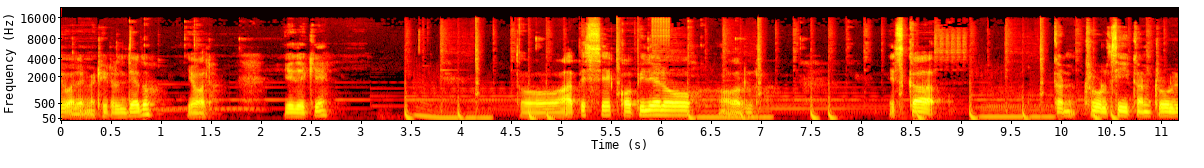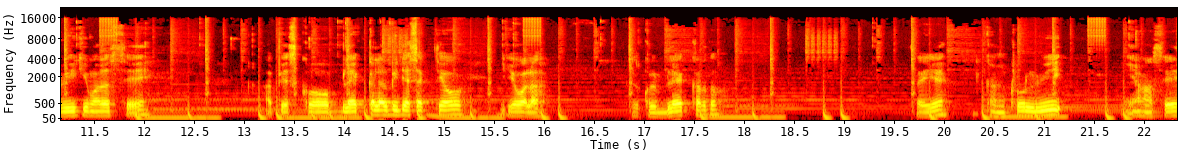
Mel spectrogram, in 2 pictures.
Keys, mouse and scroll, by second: 1.0 click, 2.1 middle click, 5.7 middle click, 6.6 click, 7.1 middle click, 8.2 click, 10.6 ctrl+c, 10.9 ctrl+v, 11.7 click, 13.2 middle click, 14.3 click, 15.9 click, 22.2 click.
